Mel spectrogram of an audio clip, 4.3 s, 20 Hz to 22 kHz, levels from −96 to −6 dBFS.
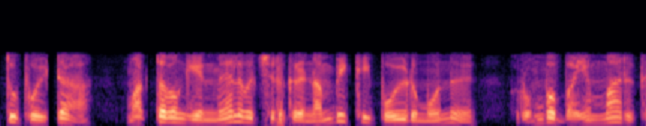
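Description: Throughout, the speech carries Bluetooth CVSD headset codec damage: the line confines it to roughly 300 Hz–3.5 kHz, and one-bit delta coding adds scratchy sibilants and granular hiss, with an empty spectrogram above 3.5 kHz. At 1.84–1.89 s, between "போயிட்டா மத்தவங்க என் மேல" and "நம்பிக்கை போயிடுமோனு", and at 3.14–3.18 s, just after "நம்பிக்கை போயிடுமோனு", unconcealed Bluetooth headset packet loss punches scattered holes of up to 7.5 ms into the audio. They sound as a crackly, chopped roughness and appear as abrupt vertical gaps in the waveform.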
